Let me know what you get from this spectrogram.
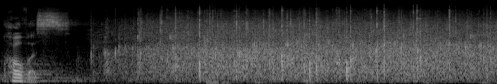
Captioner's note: applause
